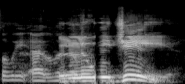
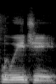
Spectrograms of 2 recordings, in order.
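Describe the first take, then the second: First: The name is said with an Italian accent. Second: The name is said with a plain American accent. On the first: "I had a code switch real quick" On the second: "I think it's just Luigi"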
